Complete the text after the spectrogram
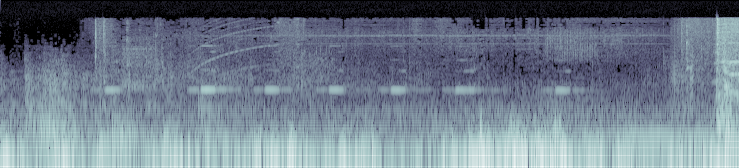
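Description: A handheld motion tracker beeps in a steady pulse.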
